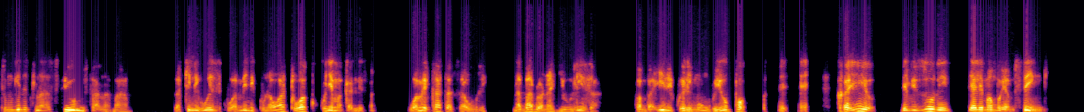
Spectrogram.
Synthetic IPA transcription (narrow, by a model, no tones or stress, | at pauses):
tumiŋɡinɛtunasium̩sa̰na̰ma̰mɔ | la̰kinihuwɛzikua̰minikunawatuwakɔ̥kwɛɲɛmakanḭsa | wa̰mɛkatasa̰uɾḭ | naɓaɗɔanaʄiuliza | kwambahivikwɛlimuŋɡujupɔ | kwahijɔ | nivizuɾi | jalɛmambɔjam̩siŋɡi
